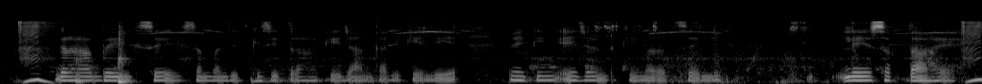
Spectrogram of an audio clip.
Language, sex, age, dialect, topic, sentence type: Hindi, female, 36-40, Garhwali, banking, statement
